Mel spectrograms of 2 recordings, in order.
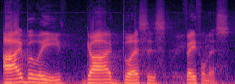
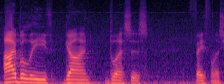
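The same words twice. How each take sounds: First: Very slow, measured declaration of faith; leading group recitation. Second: Slow declaration. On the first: Preacher has congregation say it with him, slow recitation. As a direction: lead the room word by word, drawn out and firm. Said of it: "Y'all wanna say it with me?". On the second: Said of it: "wanna say it with me". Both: Shown as a demonstration.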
